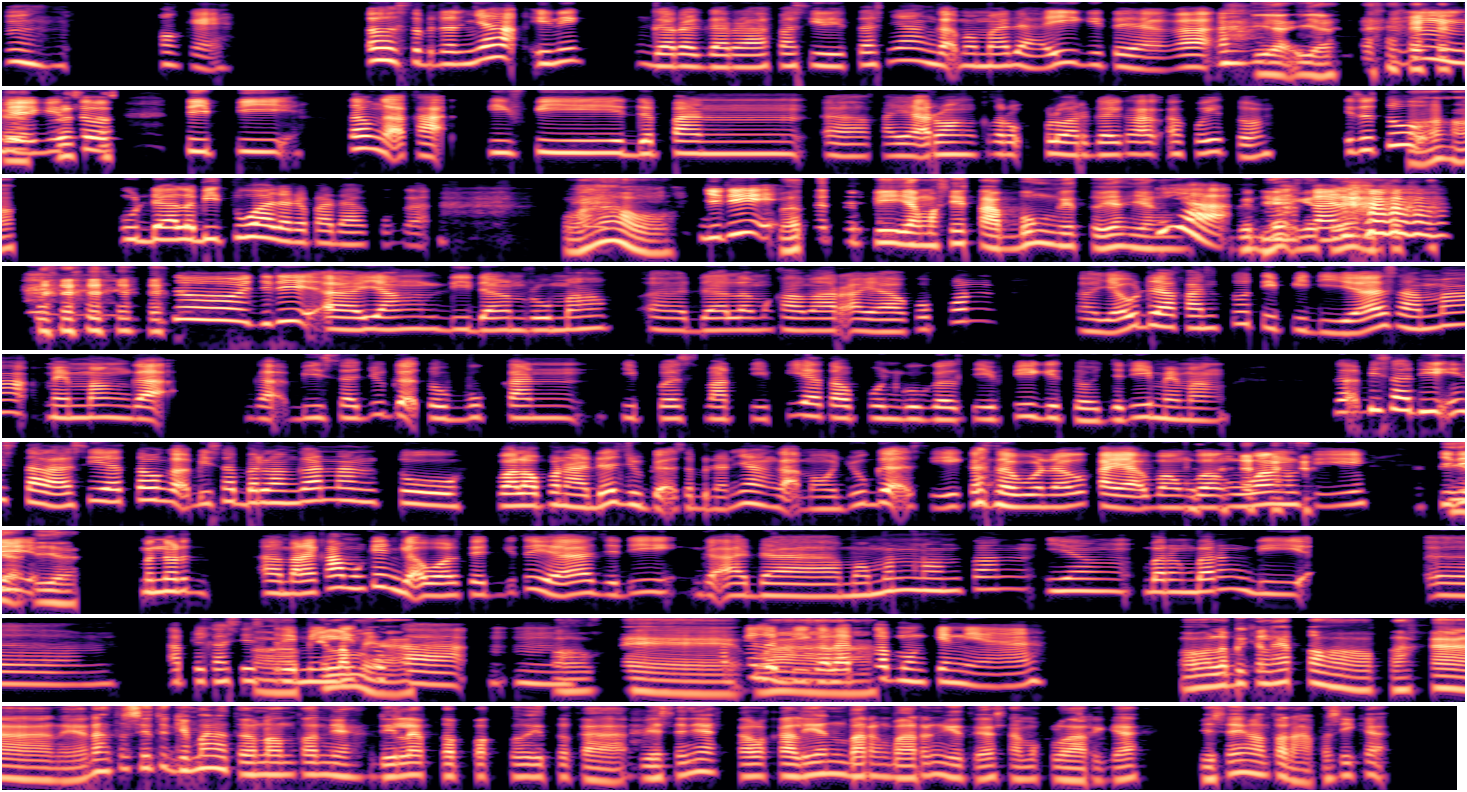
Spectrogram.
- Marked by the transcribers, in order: chuckle; chuckle; chuckle; in English: "Smart TV"; laughing while speaking: "kata"; chuckle; in English: "worth it"; in English: "streaming"
- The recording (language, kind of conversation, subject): Indonesian, podcast, Apa pengaruh pandemi terhadap kebiasaan menonton televisi menurutmu?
